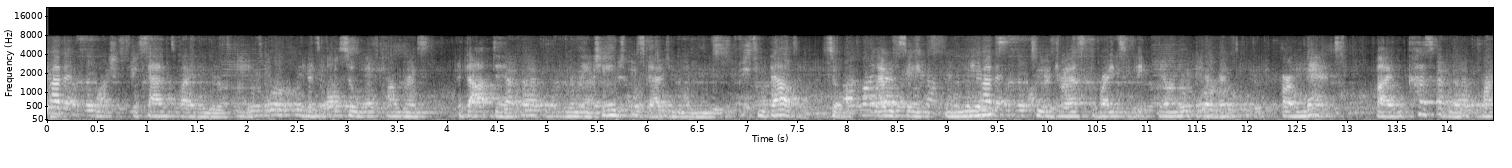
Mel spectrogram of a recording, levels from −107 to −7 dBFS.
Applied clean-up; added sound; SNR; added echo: neural separator model SepFormer DNS4.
